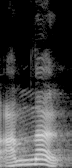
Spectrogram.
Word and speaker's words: 앞날: 그래서 앞날 이것도 마찬가지로 뒤에 미음과 니은이 온다. 이럴 때는 아 밑에 미음으로 발음이 되더라.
